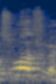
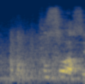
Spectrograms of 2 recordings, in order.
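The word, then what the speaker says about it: psoas: 근데 이 2개 나오는 케이스 중에서 소아스가 있어요. 소아스 장요근 허리가 뒤지가 뻗었단 말이에요. 오른쪽 소아스가 떨어졌어. 이게 P자는 묵음입니다. 푸스와스 이렇게 읽으면 안 돼요.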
